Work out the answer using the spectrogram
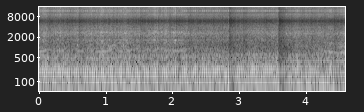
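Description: A 1993 Ford Mustang's engine running steadily at track speed, heard from inside the cabin, with two brief dips in the sound about three seconds in.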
